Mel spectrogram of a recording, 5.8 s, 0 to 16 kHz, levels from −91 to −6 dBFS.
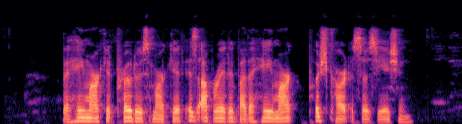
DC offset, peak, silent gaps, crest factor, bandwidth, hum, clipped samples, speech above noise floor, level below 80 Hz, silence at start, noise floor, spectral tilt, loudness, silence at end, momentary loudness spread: under 0.1%; -2 dBFS; none; 20 dB; 7.2 kHz; none; under 0.1%; 41 dB; -42 dBFS; 0.8 s; -63 dBFS; -6 dB/octave; -23 LUFS; 0.65 s; 6 LU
